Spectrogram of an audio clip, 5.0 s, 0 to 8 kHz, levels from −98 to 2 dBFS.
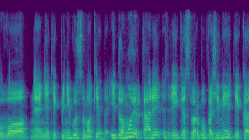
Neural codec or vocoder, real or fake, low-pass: none; real; 7.2 kHz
